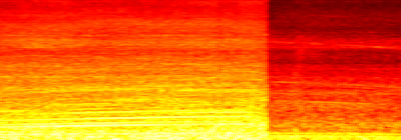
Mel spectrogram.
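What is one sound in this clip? A motorcycle engine revs loudly.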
